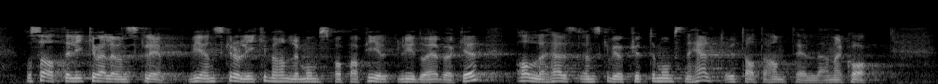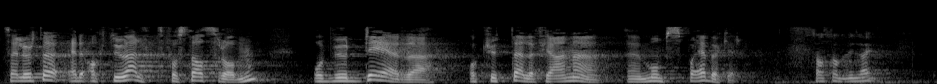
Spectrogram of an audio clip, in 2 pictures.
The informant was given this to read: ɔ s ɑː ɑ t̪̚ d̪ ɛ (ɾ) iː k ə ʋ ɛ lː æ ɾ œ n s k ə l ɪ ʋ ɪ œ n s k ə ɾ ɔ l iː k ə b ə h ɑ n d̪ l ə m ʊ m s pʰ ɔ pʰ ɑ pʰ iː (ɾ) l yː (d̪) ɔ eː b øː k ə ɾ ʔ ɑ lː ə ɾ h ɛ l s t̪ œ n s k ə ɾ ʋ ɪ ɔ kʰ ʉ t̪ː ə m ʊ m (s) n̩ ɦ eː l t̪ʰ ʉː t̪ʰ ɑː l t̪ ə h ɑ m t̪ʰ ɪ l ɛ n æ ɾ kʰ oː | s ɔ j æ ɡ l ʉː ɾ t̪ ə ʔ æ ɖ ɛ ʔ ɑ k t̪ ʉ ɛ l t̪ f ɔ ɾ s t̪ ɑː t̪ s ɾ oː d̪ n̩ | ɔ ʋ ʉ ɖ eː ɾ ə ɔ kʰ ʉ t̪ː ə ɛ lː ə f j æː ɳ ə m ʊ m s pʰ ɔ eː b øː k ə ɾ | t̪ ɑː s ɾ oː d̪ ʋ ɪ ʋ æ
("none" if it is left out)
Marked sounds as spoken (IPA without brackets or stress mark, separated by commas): l, ɾ, d̪, s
